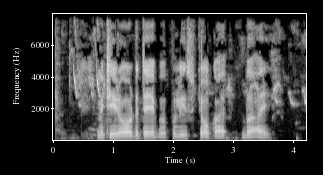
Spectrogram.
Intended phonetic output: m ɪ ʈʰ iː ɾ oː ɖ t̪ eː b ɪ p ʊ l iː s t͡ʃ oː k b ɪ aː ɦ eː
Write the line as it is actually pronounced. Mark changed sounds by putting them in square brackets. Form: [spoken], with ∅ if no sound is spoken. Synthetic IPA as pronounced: m ɪ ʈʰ iː ɾ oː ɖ t̪ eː b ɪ p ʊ l iː s t͡ʃ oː k b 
